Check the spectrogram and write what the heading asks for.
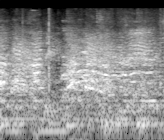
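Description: A crowd of children shouting together, many voices at once.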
